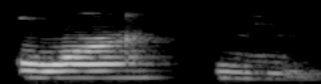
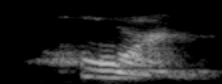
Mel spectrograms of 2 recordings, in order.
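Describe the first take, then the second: First: "Or, mm," as separate tapped sounds, held apart; segmented phonics demo, "Or" then a held "mm"; sounded out. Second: Said in the usual way. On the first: Shown as a demonstration. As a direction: sound out horn piece by piece, with gaps. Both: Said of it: "Tappers up, here we go".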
